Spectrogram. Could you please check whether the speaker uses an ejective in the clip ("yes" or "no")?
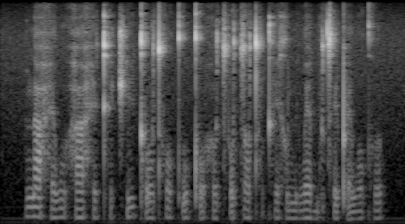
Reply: yes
